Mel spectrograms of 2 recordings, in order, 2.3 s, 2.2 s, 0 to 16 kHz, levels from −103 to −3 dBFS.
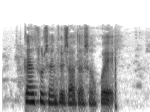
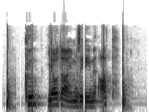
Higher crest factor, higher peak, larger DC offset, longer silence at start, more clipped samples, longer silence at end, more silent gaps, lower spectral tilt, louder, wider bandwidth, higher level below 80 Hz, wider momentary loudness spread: about the same, 18 dB vs 14 dB; about the same, -2 dBFS vs 0 dBFS; neither; first, 0.35 s vs 0.1 s; neither; first, 0.5 s vs 0.35 s; neither; about the same, -5.5 dB/octave vs -4.5 dB/octave; second, -20 LUFS vs -14 LUFS; about the same, 7.4 kHz vs 7.8 kHz; second, -60 dBFS vs -48 dBFS; about the same, 10 LU vs 12 LU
